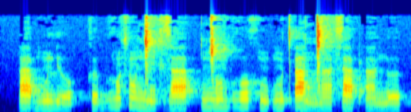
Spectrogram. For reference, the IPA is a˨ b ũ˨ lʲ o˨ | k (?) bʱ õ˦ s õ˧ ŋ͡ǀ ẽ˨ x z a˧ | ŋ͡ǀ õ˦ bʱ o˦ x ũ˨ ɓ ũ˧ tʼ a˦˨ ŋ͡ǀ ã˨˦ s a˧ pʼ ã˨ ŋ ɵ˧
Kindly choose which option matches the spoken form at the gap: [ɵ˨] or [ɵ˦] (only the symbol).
ɵ˨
